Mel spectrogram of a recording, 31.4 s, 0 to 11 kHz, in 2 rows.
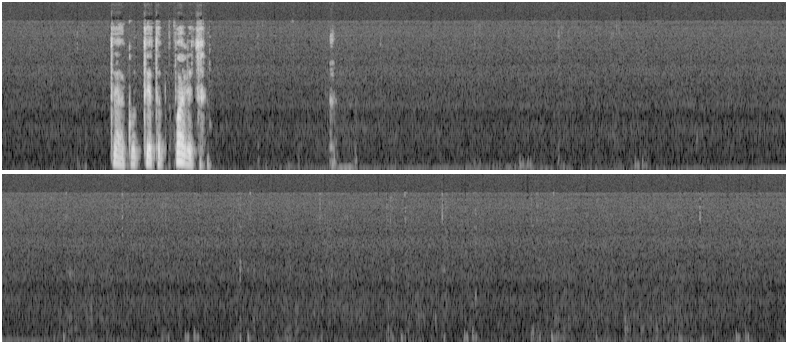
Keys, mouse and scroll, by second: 3.3 click, 3.9 r, 5.7 middle click, 9.3 click, 10.2 r, 12.0 click, 12.5 r, 16.8 middle click, 18.7 click, 19.3 r, 20.5 middle click, 23.2 click, 23.7 middle click, 24.7 r, 26.6 middle click, 30.1 r.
